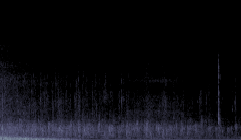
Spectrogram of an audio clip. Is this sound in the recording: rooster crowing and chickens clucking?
no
